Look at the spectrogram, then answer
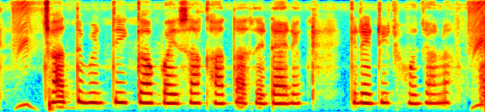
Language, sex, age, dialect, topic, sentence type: Bhojpuri, female, 18-24, Western, banking, statement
